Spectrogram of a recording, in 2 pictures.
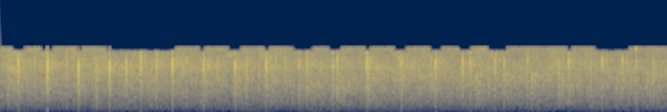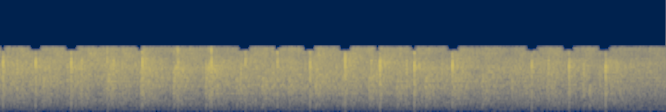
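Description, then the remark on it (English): An audience at a morning church service in Ireland applauds steadily for over thirteen seconds to welcome visiting friends, a dense, even wash of many hands clapping at a sustained, moderately loud level with no voices rising above it. “So let's just give them a round of applause this morning.”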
